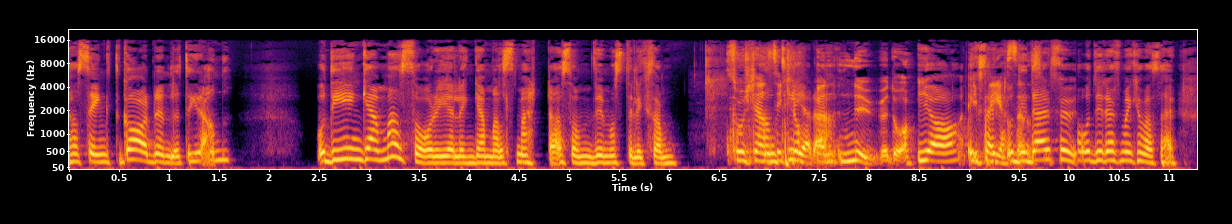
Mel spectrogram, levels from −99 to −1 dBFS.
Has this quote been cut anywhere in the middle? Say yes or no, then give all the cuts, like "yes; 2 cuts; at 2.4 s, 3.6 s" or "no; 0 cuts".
yes; 1 cut; at 10.1 s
